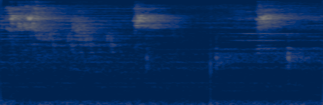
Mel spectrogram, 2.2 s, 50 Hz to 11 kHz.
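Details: Birds chirping outdoors on a sunny morning during laundry, a sound described as relaxing; short high thin chirps repeated about every 0.8 seconds over a low background rumble.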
